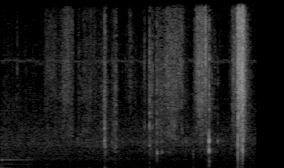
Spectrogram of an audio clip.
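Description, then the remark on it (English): Oracle cards being shuffled, a soft papery riffling with several sharper flicks and snaps near the end, quiet and continuous with no voices over it. “And I'm going to shuffle for you again. And this deck that I'm using is the Awakened Soul.”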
